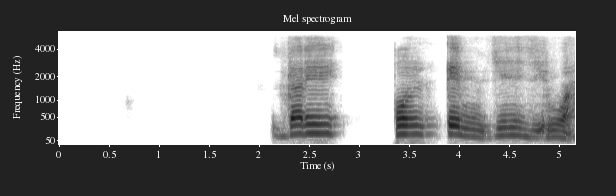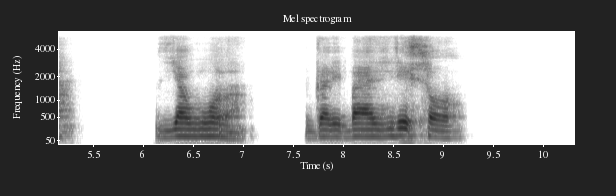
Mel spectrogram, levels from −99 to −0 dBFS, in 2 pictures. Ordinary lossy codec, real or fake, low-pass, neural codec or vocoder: AAC, 32 kbps; fake; 5.4 kHz; codec, 24 kHz, 1 kbps, SNAC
